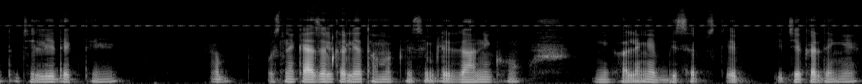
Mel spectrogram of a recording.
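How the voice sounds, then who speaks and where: Man, hoarse, gravelly, flat and unhurried delivery, casual chess tutorial. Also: mid-range voice. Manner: explains moves step by step, mixing in English words. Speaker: chess teacher.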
